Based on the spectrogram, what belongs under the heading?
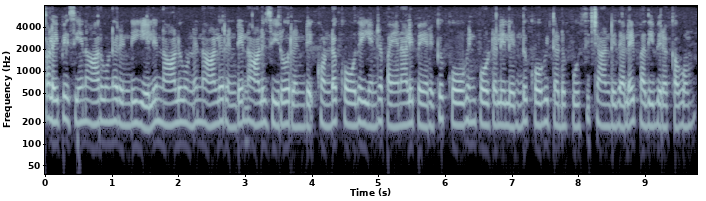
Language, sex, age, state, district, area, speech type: Tamil, female, 18-30, Tamil Nadu, Erode, rural, read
